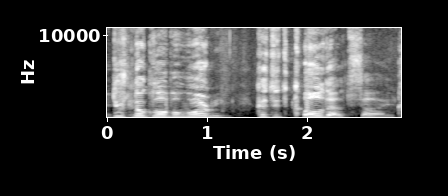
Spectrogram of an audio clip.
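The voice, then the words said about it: Imitates another person's voice. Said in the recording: “is that your Trump impression? ... That's my Trump impression. ... It's not bad. ... That wasn't horrible.”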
